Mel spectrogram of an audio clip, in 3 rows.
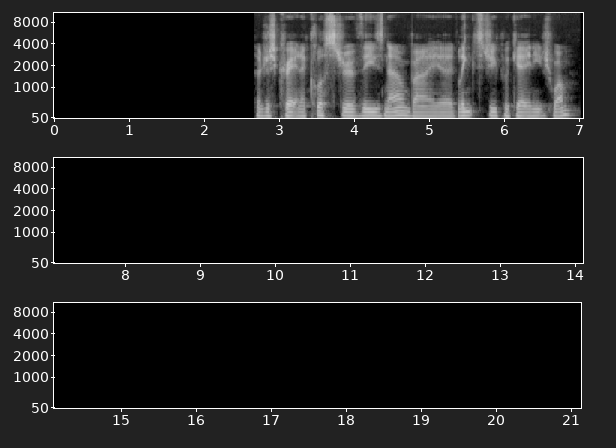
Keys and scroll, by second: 2.2 alt+d, 3.7 s, 5.3 ctrl+g, 12.3 shift+], 12.8 Delete, 14.8 ctrl+z, 16.4 shift+], 17.0 Delete, 20.3 alt+d.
